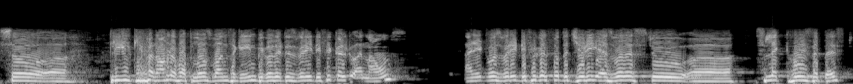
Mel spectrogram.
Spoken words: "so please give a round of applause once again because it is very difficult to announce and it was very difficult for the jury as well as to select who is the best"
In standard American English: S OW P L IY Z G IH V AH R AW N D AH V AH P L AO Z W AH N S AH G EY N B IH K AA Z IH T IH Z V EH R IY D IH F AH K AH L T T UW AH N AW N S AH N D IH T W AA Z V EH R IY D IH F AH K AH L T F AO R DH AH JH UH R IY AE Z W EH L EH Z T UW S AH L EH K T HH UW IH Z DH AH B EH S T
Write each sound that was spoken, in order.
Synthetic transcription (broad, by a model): S OW P L IY Z G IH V AH R AW N D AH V AH P L AO Z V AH N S AH G EY N B IH K AA Z IH T IH Z V EH R IY D IH F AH K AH L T T UW AH N AW N S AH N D IH T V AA Z V EH R IY D IH F AH K AH L T F AO R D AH JH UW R IY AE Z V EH L EH Z T UW S AH L EH K T HH UW IH Z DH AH B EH S T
